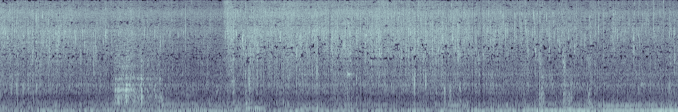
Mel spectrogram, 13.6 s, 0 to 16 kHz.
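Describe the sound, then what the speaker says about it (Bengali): Potatoes fry in hot oil with panch phoron five-spice, the start of a mustard-paste chalai data shak. A steady, dense sizzle runs throughout and grows louder after a few seconds, with no talking. "তেলটা গরম হচ্ছে, এবার আমি 5 ফোড়ন দিয়ে দেবো। আলুগুলো দিয়ে দিলাম আগে।"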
